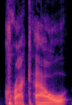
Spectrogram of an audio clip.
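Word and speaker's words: Kraków: And now, DJ Cam B, you, like, are competing in the Red Bull Freestyle World Finals in Krakow, Poland. Did I say that right? – Yep. Poland.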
